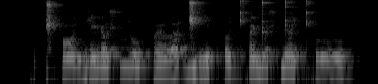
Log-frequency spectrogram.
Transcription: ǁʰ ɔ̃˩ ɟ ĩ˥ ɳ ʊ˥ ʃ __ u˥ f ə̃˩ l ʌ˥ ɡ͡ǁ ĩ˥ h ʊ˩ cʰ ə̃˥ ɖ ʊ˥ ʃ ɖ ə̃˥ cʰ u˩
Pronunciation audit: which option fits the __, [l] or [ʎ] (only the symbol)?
ʎ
